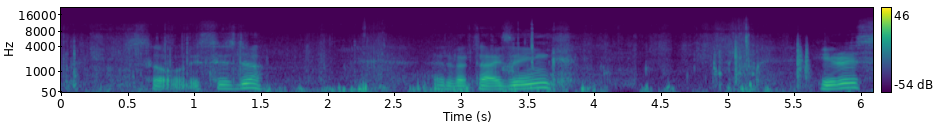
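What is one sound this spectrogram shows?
Paper rustles as a booklet is lifted out of a cardboard box.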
